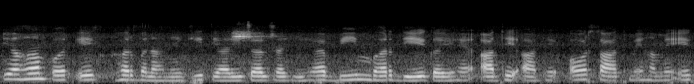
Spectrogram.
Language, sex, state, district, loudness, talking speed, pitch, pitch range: Hindi, female, Haryana, Rohtak, -18 LUFS, 190 wpm, 195 Hz, 180-210 Hz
